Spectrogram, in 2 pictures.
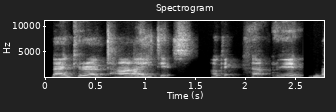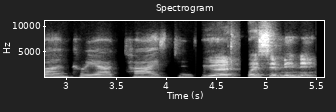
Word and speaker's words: pancreatitis: then one Korea titles pancreatitis okay when you make a stress syllable you you make it louder and a bit longer so bankruptitis you see pancreatitis okay okay what's the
